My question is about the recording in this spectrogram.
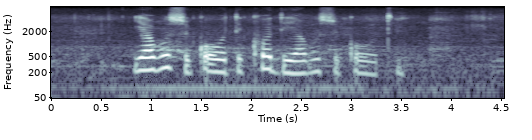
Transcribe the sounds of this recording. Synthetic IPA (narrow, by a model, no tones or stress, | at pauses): jaβusikʼotʼikʰodijaβusikʼoːtʼi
